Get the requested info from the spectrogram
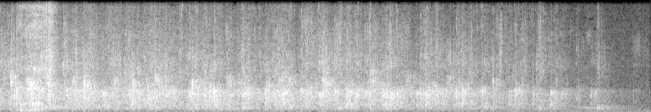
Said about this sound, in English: In the name of Jesus, why don't we clap our hands to the Lord?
